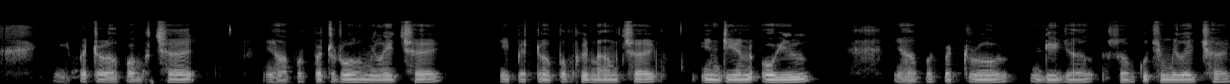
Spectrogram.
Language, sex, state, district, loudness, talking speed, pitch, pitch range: Maithili, male, Bihar, Samastipur, -28 LUFS, 120 wpm, 110 Hz, 110-115 Hz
